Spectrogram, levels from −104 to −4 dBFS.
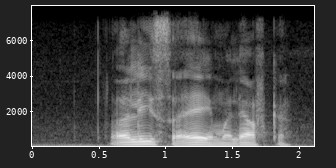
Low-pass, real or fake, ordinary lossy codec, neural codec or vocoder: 7.2 kHz; real; Opus, 64 kbps; none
